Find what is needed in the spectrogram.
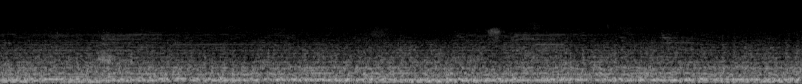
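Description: A man's voice making sounds with no words, over background music with guitar.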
